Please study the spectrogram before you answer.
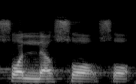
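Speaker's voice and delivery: صو said soft with rounded lips; quiet wrong rounding. Shown as a demonstration. Teacher quietly demonstrating the rounded ص mistake. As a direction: let ص slide into an O as the error. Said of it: "ضم الشفتين، خطأ".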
